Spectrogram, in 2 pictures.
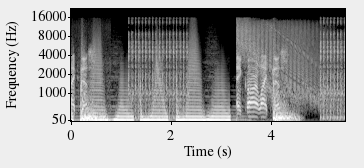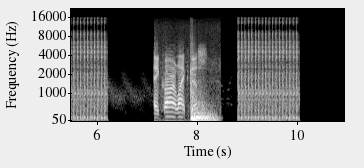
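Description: Cut-up electronic breakbeat music: heavy bass-driven beats, then a falling sweep and a run of rapid stuttering bursts that stops dead, a brief silence, a snatch of sampled voice, and another burst of rapid pulses that cuts off abruptly.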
